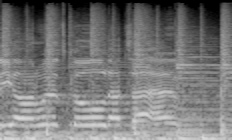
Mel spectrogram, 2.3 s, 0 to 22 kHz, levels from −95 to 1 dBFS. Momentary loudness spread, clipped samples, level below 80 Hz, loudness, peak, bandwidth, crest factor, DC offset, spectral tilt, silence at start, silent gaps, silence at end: 4 LU; under 0.1%; -22 dBFS; -17 LUFS; -2 dBFS; 19 kHz; 14 dB; under 0.1%; -4.5 dB/octave; 0 s; none; 0 s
